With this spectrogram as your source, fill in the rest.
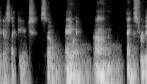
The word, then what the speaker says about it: SIDH: Some people say side, but I just say SIDH.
